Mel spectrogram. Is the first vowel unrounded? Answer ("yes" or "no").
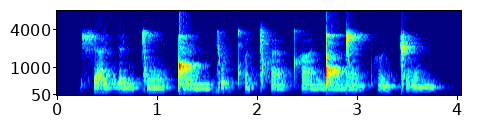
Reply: yes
